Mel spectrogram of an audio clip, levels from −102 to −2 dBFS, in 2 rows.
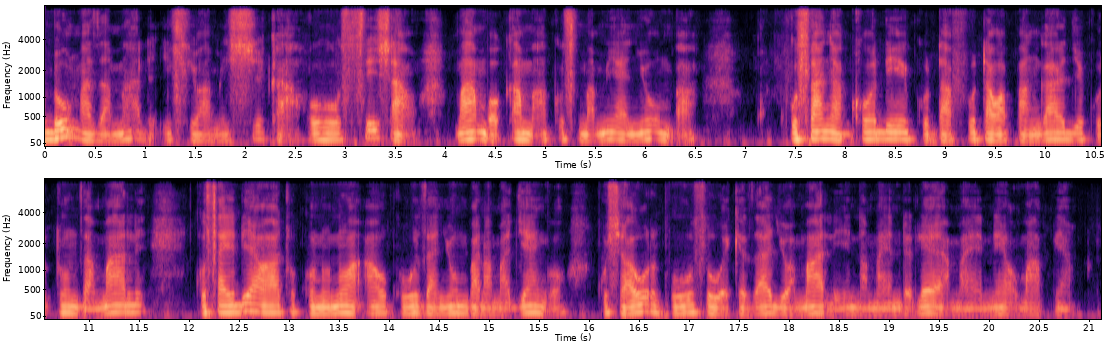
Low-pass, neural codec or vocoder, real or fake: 7.2 kHz; codec, 16 kHz, 4.8 kbps, FACodec; fake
